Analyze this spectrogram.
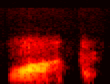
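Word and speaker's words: Wak: Uh it's spelled W A K, but it's pronounced walk.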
